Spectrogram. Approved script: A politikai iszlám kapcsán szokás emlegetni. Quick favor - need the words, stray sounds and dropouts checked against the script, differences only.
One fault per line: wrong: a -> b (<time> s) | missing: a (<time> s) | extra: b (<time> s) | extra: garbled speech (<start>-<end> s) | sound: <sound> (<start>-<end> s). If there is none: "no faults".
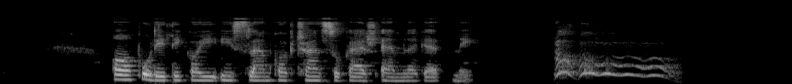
sound: bark (5.5-6.8 s)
